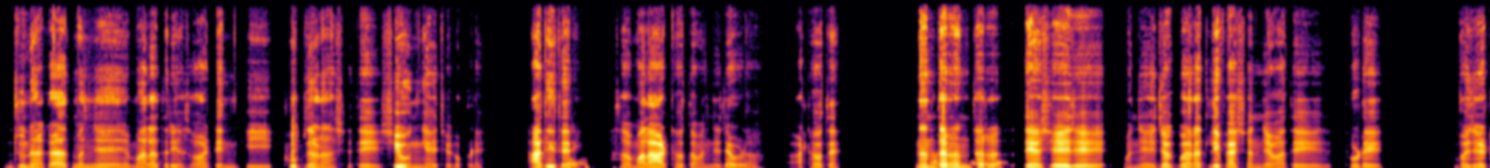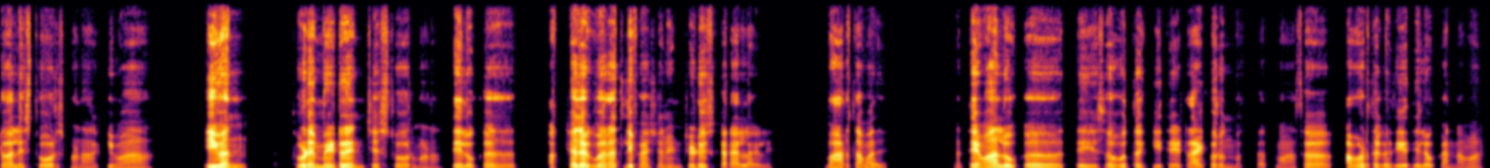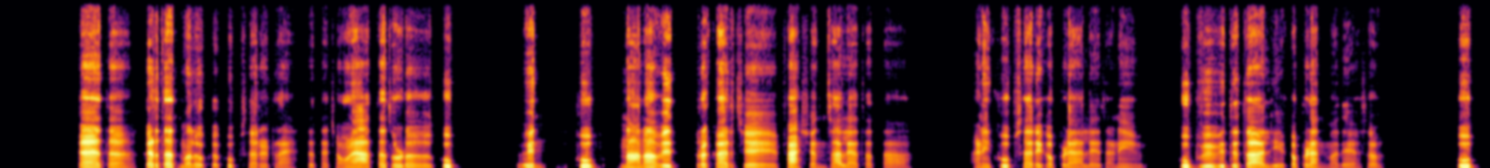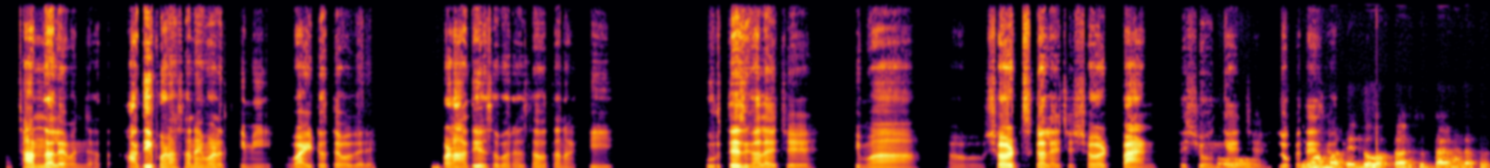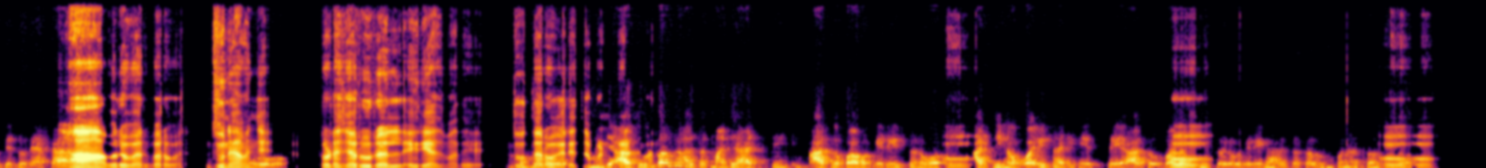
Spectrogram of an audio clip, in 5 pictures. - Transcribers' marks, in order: tapping; in English: "मिड रेंजचे स्टोअर"; other background noise; other noise; in English: "रुरल"; unintelligible speech
- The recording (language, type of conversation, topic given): Marathi, podcast, तुमच्या शैलीला प्रेरणा मुख्यतः कुठून मिळते?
